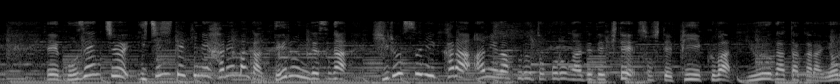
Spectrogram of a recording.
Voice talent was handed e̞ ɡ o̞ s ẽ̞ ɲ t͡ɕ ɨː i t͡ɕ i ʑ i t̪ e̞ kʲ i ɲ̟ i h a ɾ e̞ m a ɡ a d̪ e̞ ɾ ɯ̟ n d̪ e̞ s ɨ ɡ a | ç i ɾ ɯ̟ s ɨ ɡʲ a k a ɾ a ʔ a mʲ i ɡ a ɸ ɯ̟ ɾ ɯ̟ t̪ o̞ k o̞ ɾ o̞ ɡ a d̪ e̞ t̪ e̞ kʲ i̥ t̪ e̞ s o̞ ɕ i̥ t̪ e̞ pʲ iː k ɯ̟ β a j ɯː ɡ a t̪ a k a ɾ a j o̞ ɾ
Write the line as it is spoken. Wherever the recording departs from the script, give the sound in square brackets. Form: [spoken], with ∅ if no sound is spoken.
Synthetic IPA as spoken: e̞ ɡ o̞ [z] ẽ̞ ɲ t͡ɕ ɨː i t͡ɕ i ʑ i t̪ e̞ kʲ i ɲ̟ i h a ɾ e̞ m a ɡ a d̪ e̞ ɾ [ɯ̟̃] n d̪ e̞ s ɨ ɡ a | ç i ɾ ɯ̟ s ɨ ɡʲ [i] k a ɾ a ʔ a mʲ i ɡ a ɸ ɯ̟ ɾ ɯ̟ t̪ o̞ k o̞ ɾ o̞ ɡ a d̪ e̞ t̪ e̞ kʲ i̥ t̪ e̞ s o̞ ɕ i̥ t̪ e̞ pʲ iː k ɯ̟ β a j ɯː ɡ a t̪ a k a ɾ a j o̞ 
